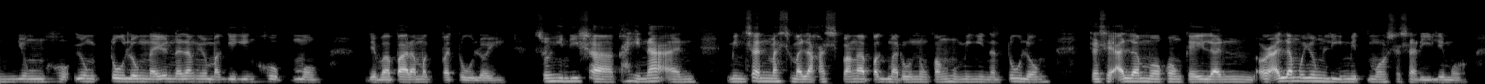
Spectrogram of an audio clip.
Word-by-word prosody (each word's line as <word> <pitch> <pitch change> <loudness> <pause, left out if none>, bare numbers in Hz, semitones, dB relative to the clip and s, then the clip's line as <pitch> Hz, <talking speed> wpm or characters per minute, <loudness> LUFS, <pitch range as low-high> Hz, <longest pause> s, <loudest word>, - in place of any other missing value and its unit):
’yong 130 0 -3
ho 125 -1 -8
’yong 135 -1 0 0.2
tulong 135 -2 +3
na 120 - +4
’yon 135 0 0
na 125 - +1
lang 130 0 0
’yong 130 -1 -2
magiging 125 -1 -5
hope 125 -1 -6
mo, 115 -3 -4 0.5
’di 115 - -2
ba, 110 -1 +3
para 115 0 +6
magpatuloy. 105 -4 -4 0.3
So, - - -4
hindi 150 -1 -1
siya 120 -4 +4
kahinaan, 130 -4 +1 0.3
minsan 135 +2 +1
mas 135 0 0
malakas 125 +1 +2
pa 120 - +2
nga 125 -1 +4
’pag - - 0
marunong 120 0 -2
kang 120 +1 -2
humingi 120 -1 -6
ng 110 0 -7
tulong, 125 -4 -2 0.4
kasi 130 0 0
alam 140 -1 +5
mo 125 -2 +1
kung 125 -1 -1
kailan 120 -1 +2
or - - +5
alam 155 +1 +6
mo 155 - 0
’yong 150 -1 +2
limit 125 -1 -2
mo 120 -1 -3
sa 120 +1 -9
sarili 110 -1 -3
mo 105 0 -7
125 Hz, 180 wpm, -25 LUFS, 120-130 Hz, 0.5 s, para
